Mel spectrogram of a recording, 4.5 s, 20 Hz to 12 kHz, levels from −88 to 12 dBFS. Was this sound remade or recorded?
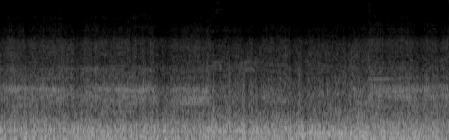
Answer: remade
